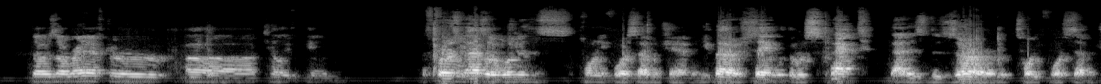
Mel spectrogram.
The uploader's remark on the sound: Oculus Rift gained sentience and decided to overtake recording duties from our standard equipment. We have some audio issues this week as well, and we apologize.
